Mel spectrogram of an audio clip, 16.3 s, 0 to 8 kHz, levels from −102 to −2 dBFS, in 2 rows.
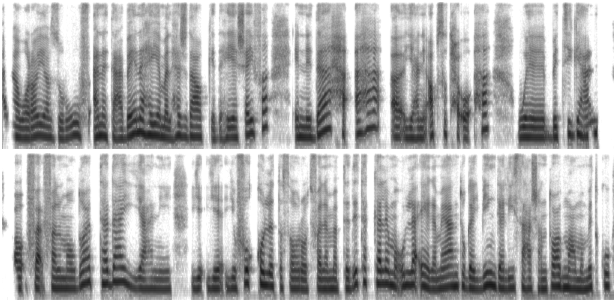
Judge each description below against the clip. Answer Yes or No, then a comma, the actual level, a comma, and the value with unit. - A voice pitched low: No, medium, 165 Hz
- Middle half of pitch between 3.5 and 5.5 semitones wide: Yes, average, 4.2 semitones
